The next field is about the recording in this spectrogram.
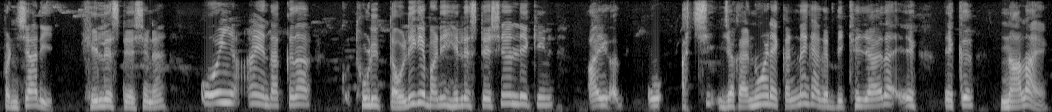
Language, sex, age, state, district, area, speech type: Dogri, male, 18-30, Jammu and Kashmir, Udhampur, rural, spontaneous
